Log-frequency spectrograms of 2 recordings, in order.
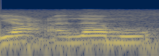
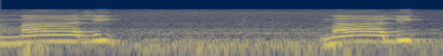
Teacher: हमने जब इसको साकिन किया मालिक को, तो जमाव इसके अंदर पैदा हो गया। इसके मुकाबले में यअलमु के मीम में जमाव पैदा नहीं हो रहा, जल्दी से अदा हो रहा है यअलमु। और यहाँ मालिक, मालिक, जमाव पैदा हो रहा है।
